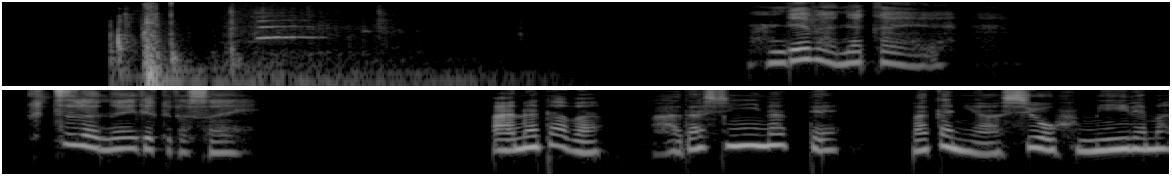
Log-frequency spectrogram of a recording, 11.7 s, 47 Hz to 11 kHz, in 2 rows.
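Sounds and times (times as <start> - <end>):
short high creak of the door hinge: 0.6 - 2.2
speech: 3.8 - 5.0, 6.0 - 7.2, 8.3 - 11.6.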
